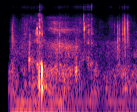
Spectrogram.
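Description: Dog licking and smacking its lips up close: a few short, soft clicks.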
